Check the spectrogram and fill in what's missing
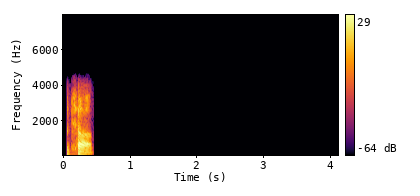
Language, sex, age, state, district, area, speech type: Dogri, male, 18-30, Jammu and Kashmir, Samba, rural, conversation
